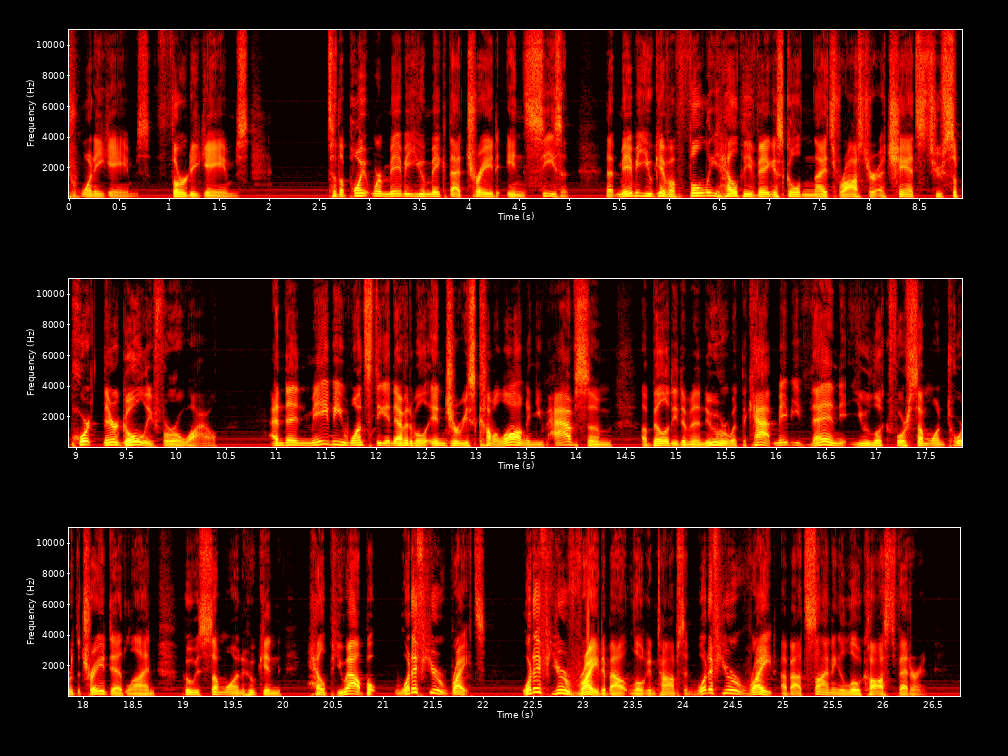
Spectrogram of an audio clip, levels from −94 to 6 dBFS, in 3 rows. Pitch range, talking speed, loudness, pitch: 90-135 Hz, 210 wpm, -22 LUFS, 110 Hz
